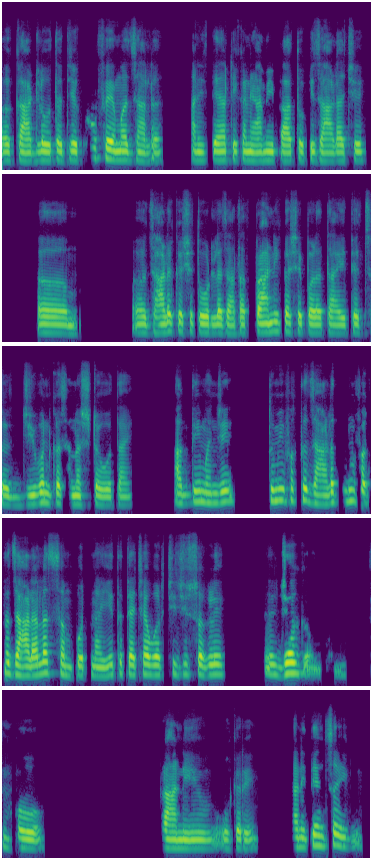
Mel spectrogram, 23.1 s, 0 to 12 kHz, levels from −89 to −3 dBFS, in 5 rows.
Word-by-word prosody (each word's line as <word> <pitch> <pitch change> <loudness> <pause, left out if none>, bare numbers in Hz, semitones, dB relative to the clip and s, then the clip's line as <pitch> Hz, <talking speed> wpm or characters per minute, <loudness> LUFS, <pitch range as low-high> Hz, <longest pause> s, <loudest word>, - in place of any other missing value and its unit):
अ, 130 - +2
काढलं 130 0 +1
होतं, 130 +1 +3
ते 135 - +5
खूप 165 -1 -10
फेमस 140 -5 +4
झालं. 125 -1 -3 0.4
आणि 130 -1 -1
त्या 135 -1 +4
ठिकाणी 135 -1 0
आम्ही 130 +1 +1
पाहतो 125 +1 +1
की 135 - +1
झाडाचे 125 +1 -1 0.6
अ - - +1 1.1
अ, 130 0 -1
झाडं 130 +3 +1
कशी 145 -1 -1
तोडल्या 130 -2 +3
जातात, 125 0 -1
प्राणी 135 +2 +3
कसे 135 -1 0
पळत 125 0 +2
आहेत, 125 -1 -1
त्याचं 130 +1 0 0.2
जीवन 145 +4 +1
कसं 135 - 0
नष्ट 135 - -3
होत 125 0 -1
आहे. 125 0 -5 0.6
अगदी 150 +5 -2
म्हणजे 160 +1 0 0.5
तुम्ही 190 +1 +2
फक्त 195 0 -4
झाडं 150 -3 +1
तोडून, 180 +3 -5
फक्त 180 - 0
झाडालाच 160 +3 +4
संपवत 145 -3 0
नाही, 140 +2 -1
तर - - -2
त्याच्यावरची 155 +1 +2
जी 165 - -7
सगळी 160 +1 +3 0.6
अ, - - 0
जग 175 0 +7 1.0
हो. 135 -2 +3 1.5
प्राणी 135 -2 +3 0.4
वगैरे 135 0 -2 0.5
आणि 150 -1 0
त्यांचं 175 +2 +1
ही 155 -2 -4
135 Hz, 135 wpm, -22 LUFS, 130-155 Hz, 1.5 s, जग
